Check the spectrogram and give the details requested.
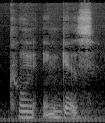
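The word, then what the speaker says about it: cyning: The Germanic development, Proto-Germanic, Kuninges, tribal leader, Old English, kinging, pronounced roughly kuning.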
